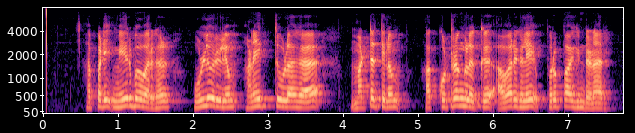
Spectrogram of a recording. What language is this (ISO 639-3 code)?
tam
